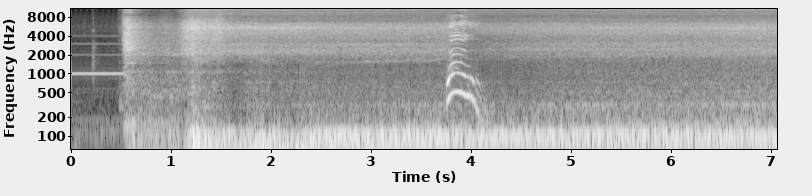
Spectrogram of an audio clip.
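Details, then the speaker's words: 1989 Chevy Silverado no-start, after replacing coolant temperature sensor: brief crank on a slightly weak battery, catches at once and settles into steady, even low idle; fixed. "that started right up like right up battery was a little weak"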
